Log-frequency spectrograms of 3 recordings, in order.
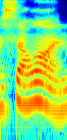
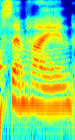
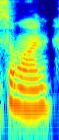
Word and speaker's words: Samhain: For Sawan, which other people call Samhain, the proper terminology is Sawan.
